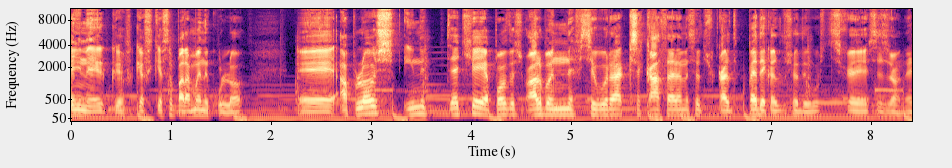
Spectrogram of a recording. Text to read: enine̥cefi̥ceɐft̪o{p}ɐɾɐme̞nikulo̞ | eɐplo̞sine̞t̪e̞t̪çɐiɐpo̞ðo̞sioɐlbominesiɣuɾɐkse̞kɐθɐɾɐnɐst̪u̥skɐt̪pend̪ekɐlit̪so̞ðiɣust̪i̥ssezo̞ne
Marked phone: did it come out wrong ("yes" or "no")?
no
